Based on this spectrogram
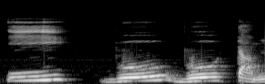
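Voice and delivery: "Hippopotame" slow and syllable by syllable, no H; silent H. Shown as a demonstration. Teacher shows the unspoken letter H, silent H. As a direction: start "Hippopotame" straight on a long ee, silent H. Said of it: "H, I will not see it".

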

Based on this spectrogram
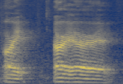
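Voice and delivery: usual speaking voice

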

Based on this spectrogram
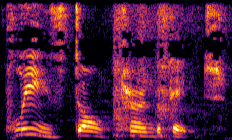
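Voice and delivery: slow, deliberate, each word spaced; very clearly. Shown as a demonstration. Narrator to the reader, slow and very clear. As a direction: spell it out slowly so they can't miss it. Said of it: "I'll say it once more very clearly".

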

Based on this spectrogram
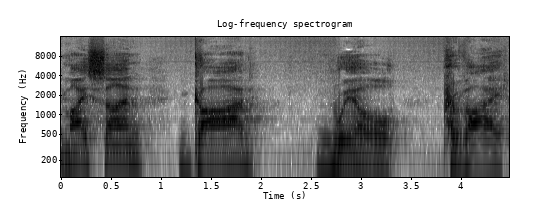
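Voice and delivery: each word set apart with pauses; My son, God... will... provide, with a beat before each word; slow, spaced out. Shown as a demonstration. Pastor quoting Abraham to Isaac, slow and deliberate. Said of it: "I love to say it just like that".

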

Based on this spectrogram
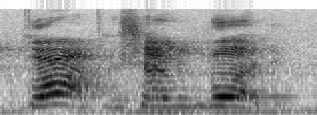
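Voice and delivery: cheeks stuffed full. Real, not acted. Four marshmallows stuffed in.

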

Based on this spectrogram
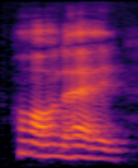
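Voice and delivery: a sudden loud, high "Oh, dei"; awed exclamation. A narrator's reading. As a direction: cry out in wonder. Watching brother run for life.

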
